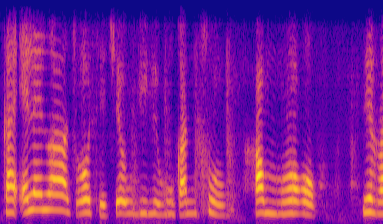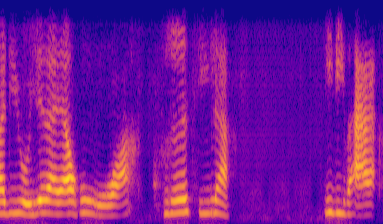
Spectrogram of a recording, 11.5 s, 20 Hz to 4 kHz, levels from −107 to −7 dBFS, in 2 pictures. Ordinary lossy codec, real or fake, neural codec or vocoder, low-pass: Opus, 64 kbps; fake; codec, 24 kHz, 0.9 kbps, DualCodec; 3.6 kHz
